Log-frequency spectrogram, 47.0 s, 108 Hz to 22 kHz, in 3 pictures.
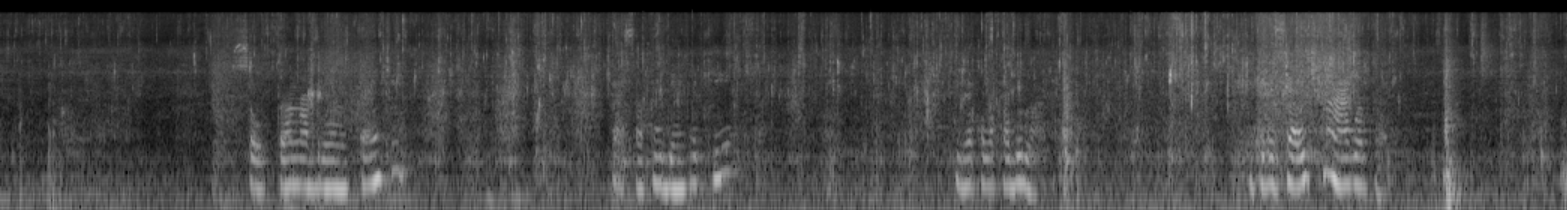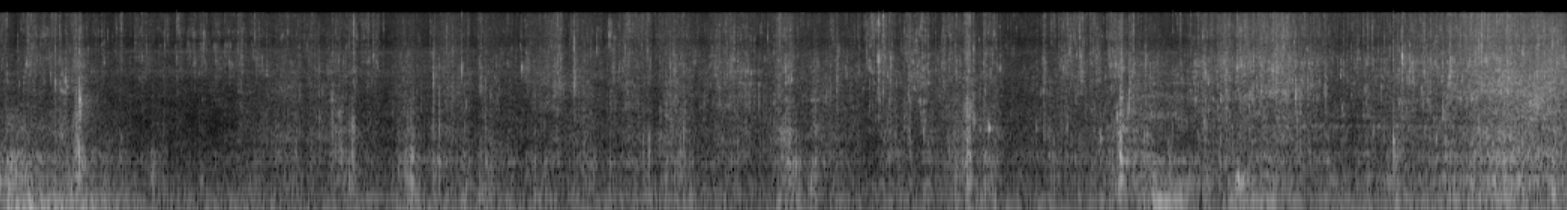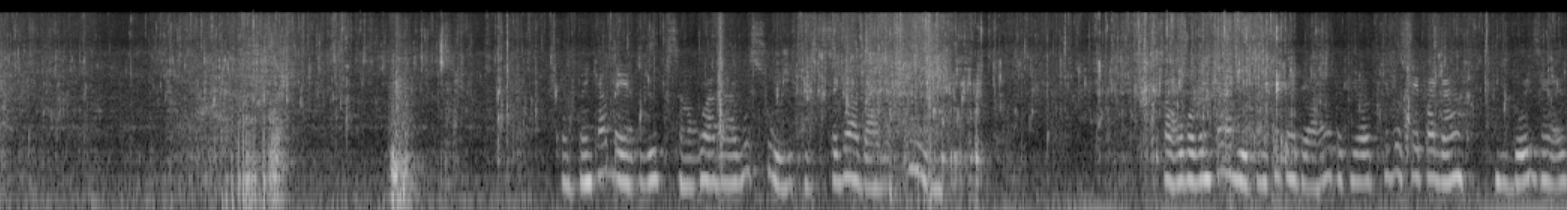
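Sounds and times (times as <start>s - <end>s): water running into a tub: 0.0s - 47.0s
wet clothes sloshing: 0.3s - 47.0s
small water splashes: 1.0s - 47.0s.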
